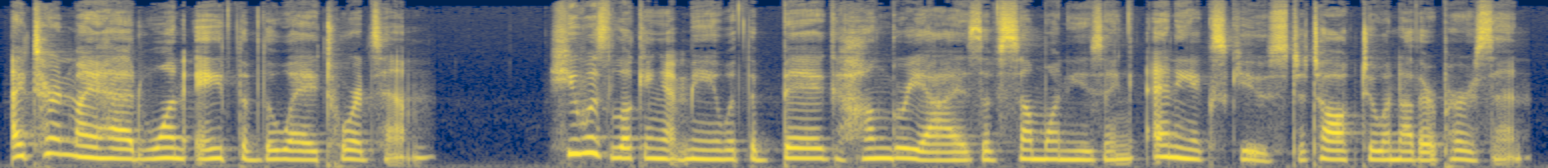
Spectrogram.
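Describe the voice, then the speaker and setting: Gravelly-voiced woman narrator. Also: medium pitch, steady tone, moderate pace, dark tone. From United States. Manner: wry, reflective, self-deprecating. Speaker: podcast narrator. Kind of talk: scripted personal-story narration.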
